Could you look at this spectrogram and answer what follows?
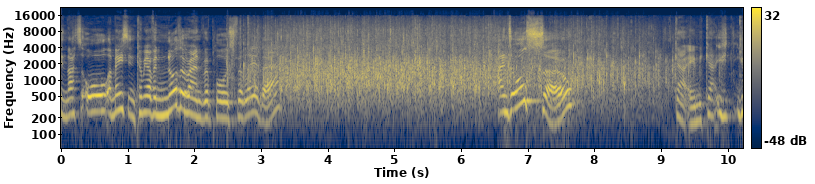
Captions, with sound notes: That's all amazing. Can we have another round of applause for Lea, there? (audience applauds) And also, get it Amy, get it.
